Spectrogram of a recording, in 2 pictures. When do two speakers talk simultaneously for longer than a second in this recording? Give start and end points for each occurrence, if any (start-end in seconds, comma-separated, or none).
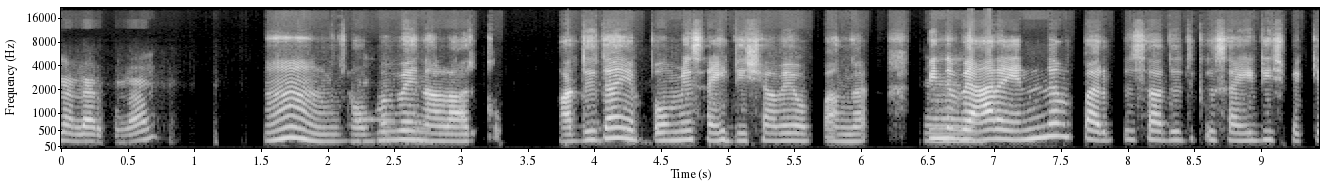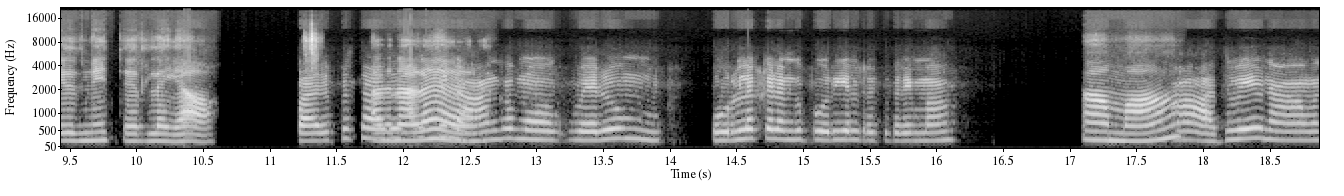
none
